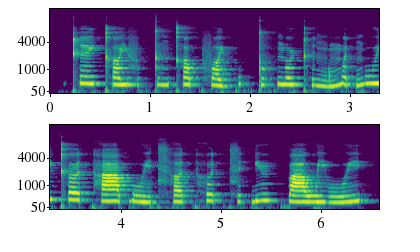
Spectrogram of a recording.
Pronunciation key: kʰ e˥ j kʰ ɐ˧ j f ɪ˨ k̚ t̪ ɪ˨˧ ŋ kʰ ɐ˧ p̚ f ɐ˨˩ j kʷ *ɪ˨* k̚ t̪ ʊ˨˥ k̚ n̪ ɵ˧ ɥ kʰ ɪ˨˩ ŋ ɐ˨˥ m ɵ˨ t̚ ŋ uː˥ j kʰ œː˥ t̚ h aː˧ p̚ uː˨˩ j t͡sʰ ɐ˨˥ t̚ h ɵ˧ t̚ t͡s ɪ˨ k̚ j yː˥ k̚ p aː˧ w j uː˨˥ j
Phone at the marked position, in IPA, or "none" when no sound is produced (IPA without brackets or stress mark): ɪ˥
